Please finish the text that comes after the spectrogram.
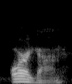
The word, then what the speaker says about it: Oregon: Oregon. There's no E after the N. It's not Oregone. No, it's Oregon.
